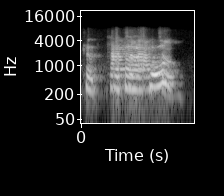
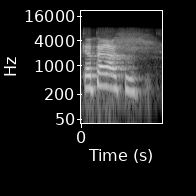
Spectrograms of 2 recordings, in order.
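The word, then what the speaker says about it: Catarratto: Catarato. Thank you. Catarato.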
